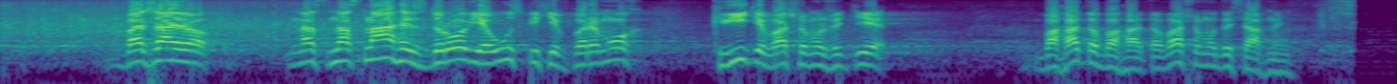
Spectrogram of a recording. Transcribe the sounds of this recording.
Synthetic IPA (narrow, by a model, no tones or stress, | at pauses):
bɐʒɑjʊ | nɐnɐsnɑɦɪzd̪ɔɾɔwjɐuspʲixʲiwpeɾemɔx | kʋʲit̬ʲiwːɑʃɔmʊʒɪtʲːi | bɐɦɑt̪ɔbɐɦɑt̪ɔʋːɑʃɔmʊd̪ɔsʲaɦnenʲ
